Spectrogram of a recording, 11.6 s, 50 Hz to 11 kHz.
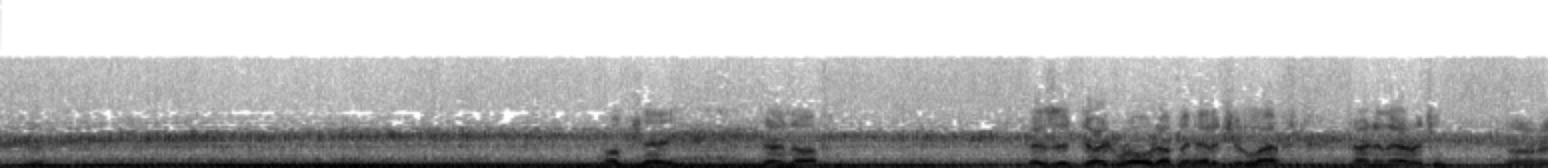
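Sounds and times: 
car engine accelerating: 0.0 - 11.6
speech: 4.7 - 6.4, 7.7 - 11.0.

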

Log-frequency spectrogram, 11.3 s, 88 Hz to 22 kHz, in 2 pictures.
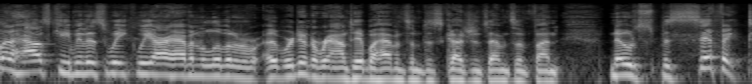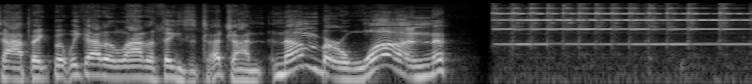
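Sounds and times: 
speech: 0.0 - 9.5
small bell ringing rapidly: 9.3 - 11.2.

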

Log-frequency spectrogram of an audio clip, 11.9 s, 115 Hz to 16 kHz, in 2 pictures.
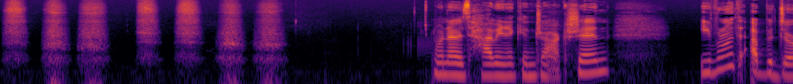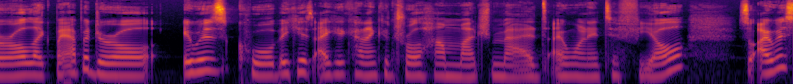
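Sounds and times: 
rhythmic mouth breathing as a labor-contraction technique: 0.0 - 2.3
speech: 3.2 - 11.8.

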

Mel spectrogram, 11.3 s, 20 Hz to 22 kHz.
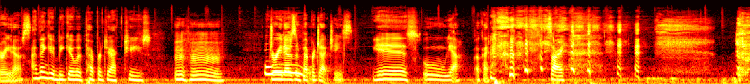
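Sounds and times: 
speech: 0.0 - 3.4, 4.0 - 8.9
laughter: 4.0 - 4.8, 7.4 - 9.7
raspy wheezing breath: 9.8 - 10.8
harsh coughing fit: 11.0 - 11.2.

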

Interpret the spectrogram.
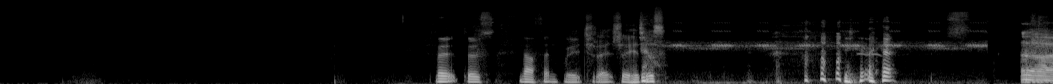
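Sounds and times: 
speech: 4.4 - 6.9, 7.5 - 9.1, 10.2 - 10.5
crickets chirping: 6.4 - 10.5
people laughing: 7.3 - 9.1.

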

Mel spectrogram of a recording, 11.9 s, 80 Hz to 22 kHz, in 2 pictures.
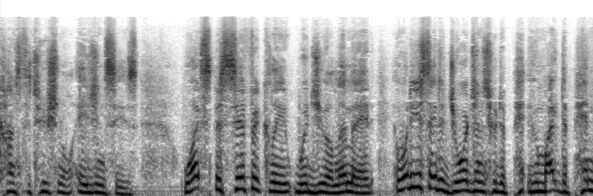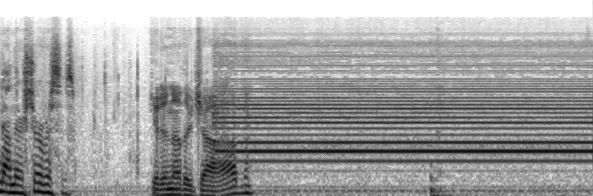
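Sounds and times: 
speech: 0.0 - 6.8, 7.4 - 8.6
fire alarm blaring: 8.0 - 11.8.

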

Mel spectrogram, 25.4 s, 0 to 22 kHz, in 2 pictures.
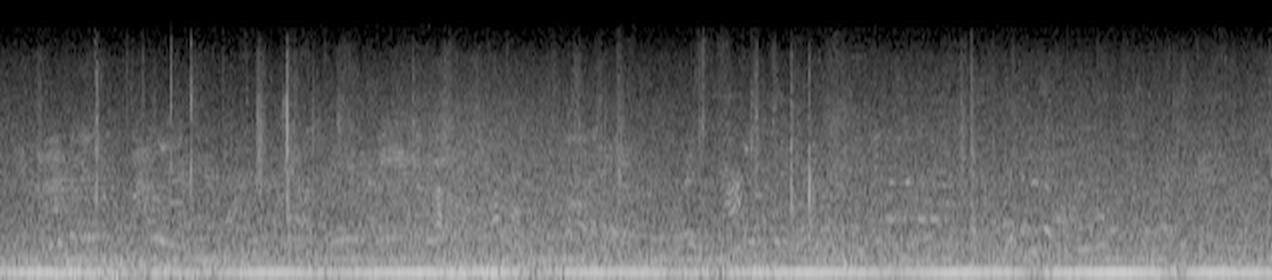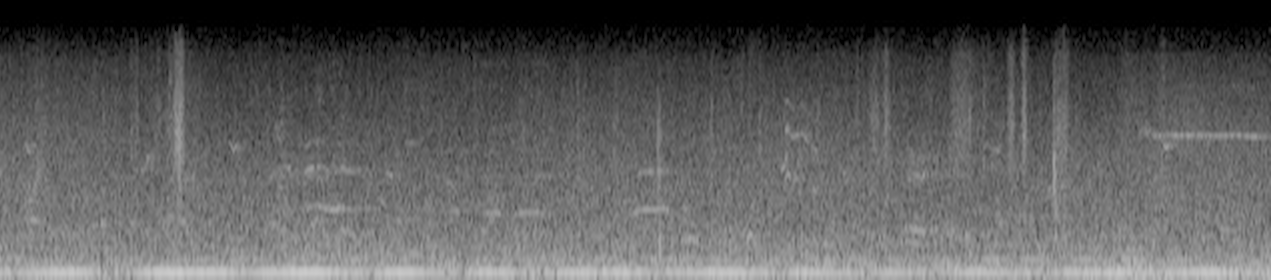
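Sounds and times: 
people chatting in Spanish on a beach in Playa Del Carmen: 0.0 - 25.4
ocean waves at Playa Del Carmen: 2.1 - 22.6
birds chirping: 20.4 - 21.1, 24.0 - 25.4.

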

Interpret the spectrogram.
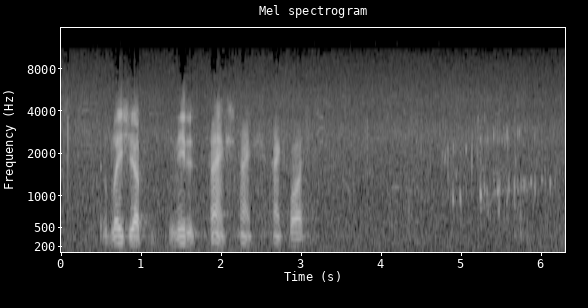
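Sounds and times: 
speech: 0.6 - 3.3
liquor being poured into a glass: 4.7 - 6.3.

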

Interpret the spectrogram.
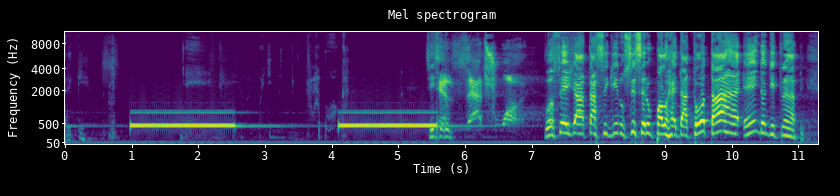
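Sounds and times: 
telephone ringback tone as a call is placed: 1.0 - 2.6, 4.2 - 5.7
speech: 5.5 - 11.2.

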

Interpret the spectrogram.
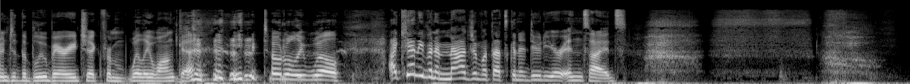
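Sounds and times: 
speech: 0.0 - 6.8
person breathing heavily after chugging juice: 6.3 - 9.1.

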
